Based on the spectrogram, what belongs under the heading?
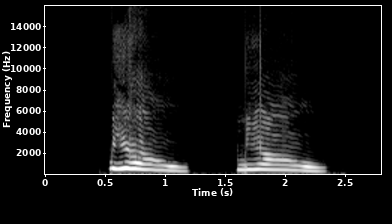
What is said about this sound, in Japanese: Die Katze miaut. 猫がニャーニャー鳴く。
